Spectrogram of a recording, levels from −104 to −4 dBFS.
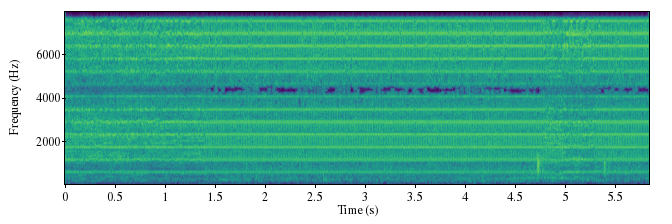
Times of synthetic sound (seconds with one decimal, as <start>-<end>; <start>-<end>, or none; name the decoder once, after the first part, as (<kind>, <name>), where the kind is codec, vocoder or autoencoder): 0.0-1.4 (codec, SNAC); 4.8-5.3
